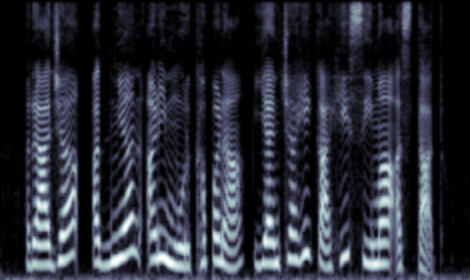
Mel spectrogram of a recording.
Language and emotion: Marathi, neutral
